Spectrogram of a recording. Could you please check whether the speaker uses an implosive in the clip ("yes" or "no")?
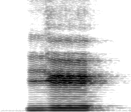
no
